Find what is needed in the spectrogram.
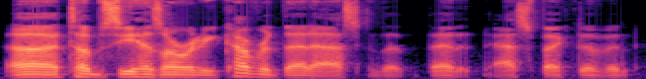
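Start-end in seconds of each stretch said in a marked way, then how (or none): none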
